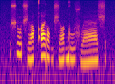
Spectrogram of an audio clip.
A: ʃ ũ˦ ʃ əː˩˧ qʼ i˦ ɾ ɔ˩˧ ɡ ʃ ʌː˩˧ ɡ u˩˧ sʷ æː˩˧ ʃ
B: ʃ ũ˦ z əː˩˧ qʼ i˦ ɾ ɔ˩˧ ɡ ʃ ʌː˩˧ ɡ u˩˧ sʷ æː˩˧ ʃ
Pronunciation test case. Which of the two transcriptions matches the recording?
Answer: A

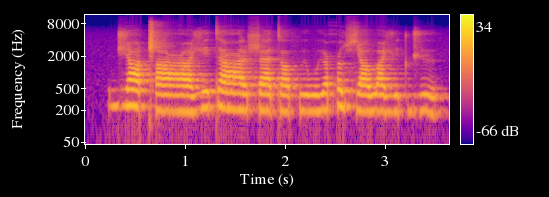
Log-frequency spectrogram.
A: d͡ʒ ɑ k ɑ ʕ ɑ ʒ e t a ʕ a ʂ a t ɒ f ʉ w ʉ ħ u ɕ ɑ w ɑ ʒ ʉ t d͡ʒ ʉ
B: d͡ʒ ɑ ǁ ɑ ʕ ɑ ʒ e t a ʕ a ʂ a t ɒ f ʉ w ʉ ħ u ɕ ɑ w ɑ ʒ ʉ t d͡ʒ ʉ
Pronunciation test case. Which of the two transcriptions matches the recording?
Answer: B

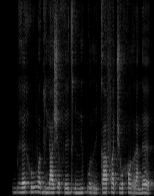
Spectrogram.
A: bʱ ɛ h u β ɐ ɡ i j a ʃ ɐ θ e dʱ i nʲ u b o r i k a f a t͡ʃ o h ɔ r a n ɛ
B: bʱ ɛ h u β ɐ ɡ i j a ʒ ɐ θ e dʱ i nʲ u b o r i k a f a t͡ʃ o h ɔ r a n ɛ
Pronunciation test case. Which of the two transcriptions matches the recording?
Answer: B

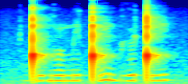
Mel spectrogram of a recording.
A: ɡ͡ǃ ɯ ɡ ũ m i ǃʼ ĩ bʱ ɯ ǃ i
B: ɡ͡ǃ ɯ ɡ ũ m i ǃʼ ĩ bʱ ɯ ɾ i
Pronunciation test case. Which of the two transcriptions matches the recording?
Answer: A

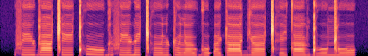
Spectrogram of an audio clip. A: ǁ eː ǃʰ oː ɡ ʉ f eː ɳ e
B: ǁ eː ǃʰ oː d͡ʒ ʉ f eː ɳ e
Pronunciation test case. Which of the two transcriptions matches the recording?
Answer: A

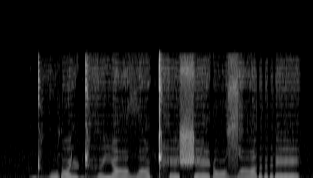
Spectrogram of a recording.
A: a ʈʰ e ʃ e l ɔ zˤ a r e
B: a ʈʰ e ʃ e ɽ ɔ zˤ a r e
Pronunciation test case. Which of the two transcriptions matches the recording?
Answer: B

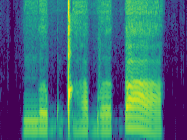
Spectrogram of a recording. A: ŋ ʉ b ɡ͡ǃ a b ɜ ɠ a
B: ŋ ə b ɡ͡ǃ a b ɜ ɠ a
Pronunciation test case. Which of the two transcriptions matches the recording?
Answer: B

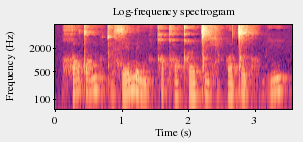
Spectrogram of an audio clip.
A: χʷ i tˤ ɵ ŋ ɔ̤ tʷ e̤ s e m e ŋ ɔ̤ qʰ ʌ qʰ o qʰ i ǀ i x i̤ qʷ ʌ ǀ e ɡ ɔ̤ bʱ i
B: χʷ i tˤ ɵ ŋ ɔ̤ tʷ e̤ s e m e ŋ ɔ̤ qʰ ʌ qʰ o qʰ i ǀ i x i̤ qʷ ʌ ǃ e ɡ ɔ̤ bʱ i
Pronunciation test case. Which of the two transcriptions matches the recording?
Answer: A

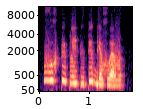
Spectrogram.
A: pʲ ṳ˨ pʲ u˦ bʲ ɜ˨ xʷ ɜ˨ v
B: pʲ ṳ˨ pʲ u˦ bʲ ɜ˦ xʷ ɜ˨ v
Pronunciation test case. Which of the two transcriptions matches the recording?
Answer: A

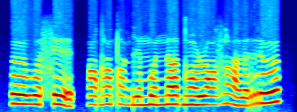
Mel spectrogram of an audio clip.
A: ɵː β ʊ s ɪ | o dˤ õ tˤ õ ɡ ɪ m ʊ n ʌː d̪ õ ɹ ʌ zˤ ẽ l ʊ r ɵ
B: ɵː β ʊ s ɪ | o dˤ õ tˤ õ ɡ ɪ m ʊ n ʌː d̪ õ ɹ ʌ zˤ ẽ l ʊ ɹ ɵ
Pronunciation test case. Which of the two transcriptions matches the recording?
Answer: A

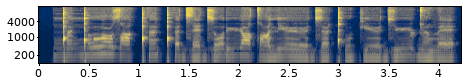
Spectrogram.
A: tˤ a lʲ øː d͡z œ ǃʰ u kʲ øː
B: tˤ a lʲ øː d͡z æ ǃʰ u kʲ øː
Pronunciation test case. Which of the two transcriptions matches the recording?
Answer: A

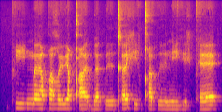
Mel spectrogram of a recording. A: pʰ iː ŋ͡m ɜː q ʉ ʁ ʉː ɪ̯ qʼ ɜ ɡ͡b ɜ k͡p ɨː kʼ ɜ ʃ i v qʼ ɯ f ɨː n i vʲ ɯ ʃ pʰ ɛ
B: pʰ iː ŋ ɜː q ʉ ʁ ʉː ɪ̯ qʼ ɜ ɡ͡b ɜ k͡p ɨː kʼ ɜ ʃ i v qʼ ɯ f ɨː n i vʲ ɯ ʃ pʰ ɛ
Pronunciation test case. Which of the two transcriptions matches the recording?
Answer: A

